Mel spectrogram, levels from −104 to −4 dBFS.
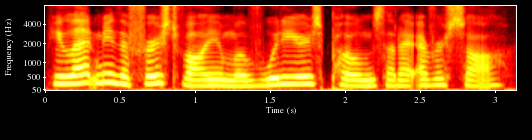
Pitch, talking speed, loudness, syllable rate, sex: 230 Hz, 250 wpm, -16 LUFS, 5.6 syllables/s, female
